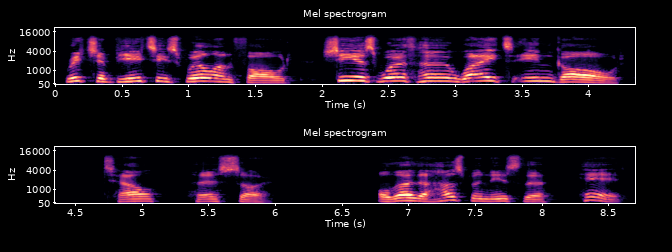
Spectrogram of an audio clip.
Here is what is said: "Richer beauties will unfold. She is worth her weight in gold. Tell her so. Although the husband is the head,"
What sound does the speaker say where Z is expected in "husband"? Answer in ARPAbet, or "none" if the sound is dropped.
Z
